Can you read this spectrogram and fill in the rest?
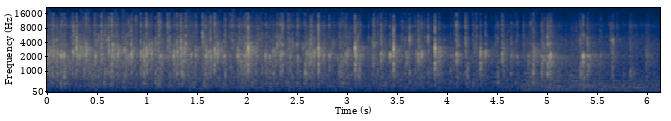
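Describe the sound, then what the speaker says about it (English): Pupils and guests at a school science and art exhibition clap for a student group's border security project, with uneven, crackling applause that stays steady throughout. "Give a big round of applause for Arnav and group for border security system"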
